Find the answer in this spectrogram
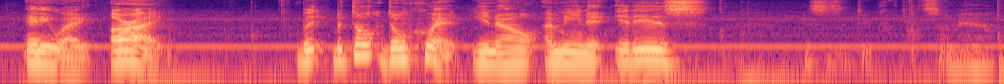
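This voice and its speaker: Speaking with lively intonation and long, frequent pauses, a man with a fairly high pitch shifts loudness in big swings. Noticeable background noise runs beneath him. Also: moderate pace. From New York (Yonkers). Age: 60s. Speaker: musician and YouTuber. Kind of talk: casual chat reading viewer comments.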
